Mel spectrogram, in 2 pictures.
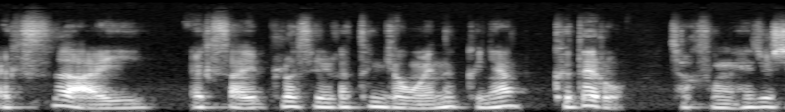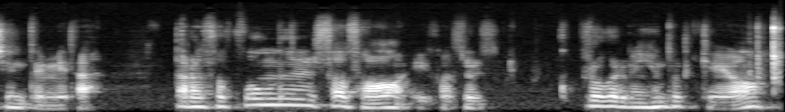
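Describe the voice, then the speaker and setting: The speaker is a man with a medium-pitched voice that is somewhat breathy. His pitch varies in an ordinary way. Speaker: teaching assistant. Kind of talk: tutorial. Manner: hesitant, many fillers.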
